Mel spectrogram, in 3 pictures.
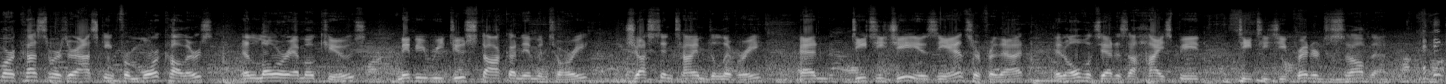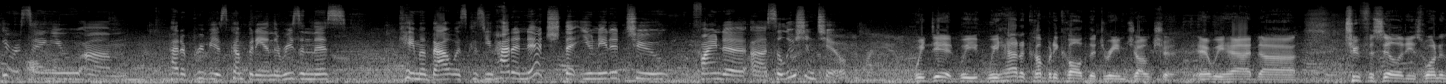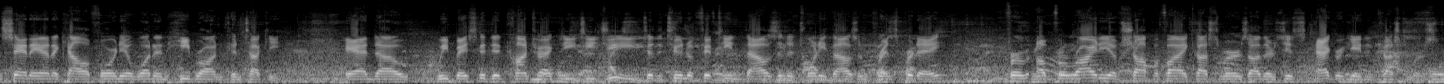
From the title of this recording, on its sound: Live from ISS 2022 In Long Beach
